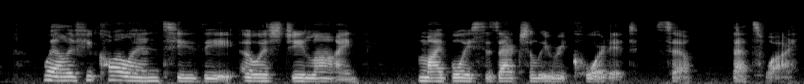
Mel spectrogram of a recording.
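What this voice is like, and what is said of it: Soothing, calm voice. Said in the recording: “I've been told that my voice is soothing when we have stressful situations ... it is indeed uh, a soothing voice”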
